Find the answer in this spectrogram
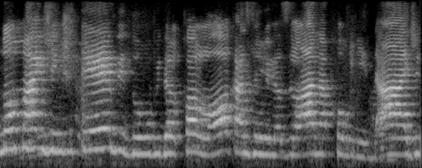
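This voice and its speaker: A woman speaks at a fairly slow pace in a raised, projected voice. Audible room echo surrounds her. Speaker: social security law teacher. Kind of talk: online lecture. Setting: live stream.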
